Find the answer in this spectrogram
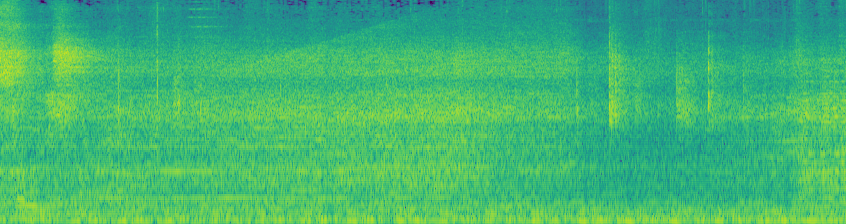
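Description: Ambient queue soundtrack of a darkride playing over speakers: a low, steady droning rumble with a few held tones, and a few short hisses about six and seven seconds in.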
